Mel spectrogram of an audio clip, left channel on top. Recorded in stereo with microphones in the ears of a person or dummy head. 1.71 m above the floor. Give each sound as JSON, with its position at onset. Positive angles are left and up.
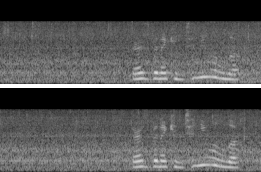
{"t": 1.3, "sound": "a woman speaking", "side_deg": -30, "distance_m": 0.6}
